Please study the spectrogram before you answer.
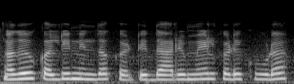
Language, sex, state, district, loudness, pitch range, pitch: Kannada, female, Karnataka, Bidar, -15 LUFS, 230-255 Hz, 240 Hz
